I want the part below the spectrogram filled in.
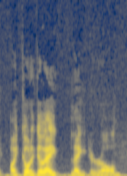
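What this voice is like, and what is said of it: Put-on Devon accent. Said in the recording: “Well, I could do a Devon accent. ... I sound like Fred West.”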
